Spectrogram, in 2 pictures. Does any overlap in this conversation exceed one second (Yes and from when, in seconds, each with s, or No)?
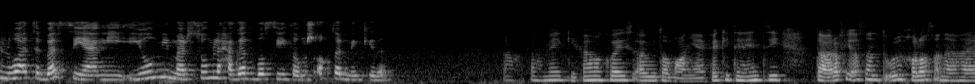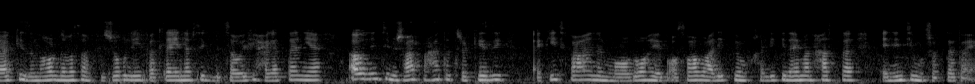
No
